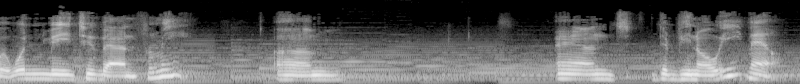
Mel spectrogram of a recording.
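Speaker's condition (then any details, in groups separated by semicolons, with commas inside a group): Cerebral palsy; stiff muscles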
